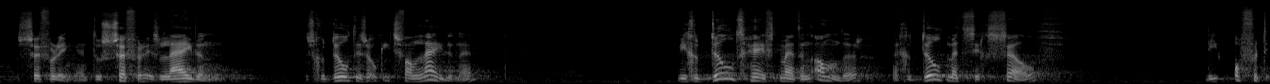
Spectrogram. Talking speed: 125 wpm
